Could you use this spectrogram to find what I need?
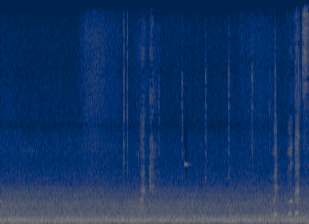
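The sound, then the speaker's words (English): Steady road rumble from inside a moving car, a low, even drone with a few faint, brief ticks above it. “I'm driving here. We're almost to work.”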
